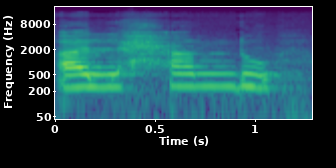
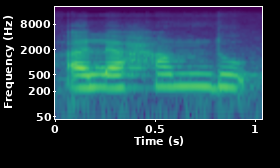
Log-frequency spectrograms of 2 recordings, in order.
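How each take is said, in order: First: No vowel follows the L sound. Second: A short vowel follows the L sound. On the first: The speaker calls it right. "लाम के ऊपर ज़बर नहीं है बल्कि जज़म है" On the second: The speaker calls it wrong. "बेख्याली में पढ़ लेते हैं"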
